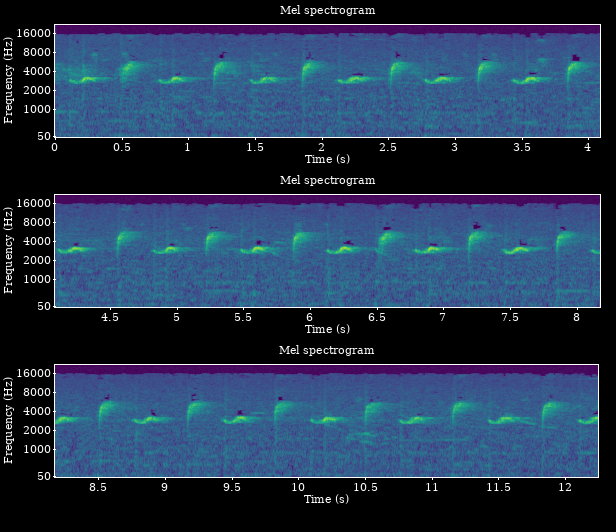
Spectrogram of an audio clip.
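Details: Pipit calling: short, sharp high chirps, each with a quick upward flick, repeated at a steady pace about every two-thirds of a second, some twenty notes in a row over a faint low background hum.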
